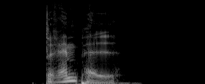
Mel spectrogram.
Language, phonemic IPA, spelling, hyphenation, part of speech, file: German, /ˈdrɛmpəl/, Drempel, Drem‧pel, noun, De-Drempel.ogg
- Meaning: threshold, brink, bump: 1. particularly, a certain part of a sluice 2. particularly, an extension of the top floor of a building with a gabled roof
